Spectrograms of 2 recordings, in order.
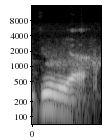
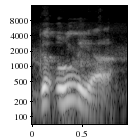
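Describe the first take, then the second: First: "Julia" with a soft J sound; correct pronunciation. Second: "Gulia" with a hard G; mock mispronunciation. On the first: Shown as a demonstration. Co-host correcting James on a wrestler's name, "Julia" with soft J. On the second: Co-host teasing James over a wrestler's name, "Gulia" with hard G. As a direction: say "Gulia" starting like "goo". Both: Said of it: "That's pronounced Julia".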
